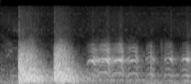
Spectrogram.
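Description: Gunshots in a shoot-out near an old mine entrance: two loud, sharp blasts in quick succession, then a ringing decay. No voices.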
